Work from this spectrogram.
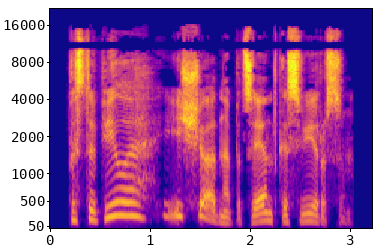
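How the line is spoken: Sigh. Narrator (Russian): вздохнула Мэри

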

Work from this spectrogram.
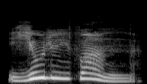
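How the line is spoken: Exclaiming little fir tree. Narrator (Russian): воскликнула елочка

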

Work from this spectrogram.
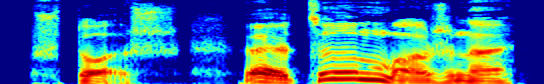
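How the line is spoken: Drawling voice. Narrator (Russian): тягучим голосом ответил тот

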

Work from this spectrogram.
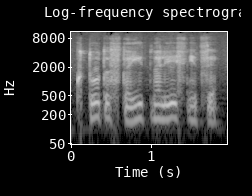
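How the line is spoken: Very quiet. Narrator (Russian): сказал очень тихо

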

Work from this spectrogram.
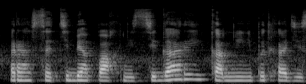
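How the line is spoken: Plain. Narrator (Russian): сказала я

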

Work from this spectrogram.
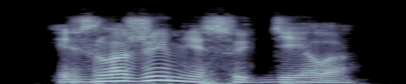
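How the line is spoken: Reluctant mutter. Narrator (Russian): неохотно пробурчал Халай

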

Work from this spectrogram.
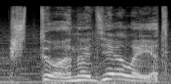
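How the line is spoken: Hoarse wheeze. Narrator (Russian): просипел Юрка

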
